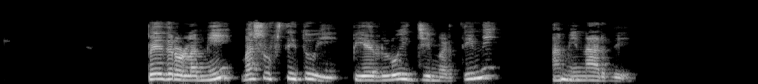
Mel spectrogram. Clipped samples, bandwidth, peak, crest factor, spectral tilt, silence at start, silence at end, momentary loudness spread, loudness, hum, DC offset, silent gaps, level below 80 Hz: under 0.1%; 7.8 kHz; 0 dBFS; 16 dB; -4 dB/octave; 1.5 s; 1.25 s; 12 LU; -15 LUFS; none; under 0.1%; 5.16-5.50 s; -60 dBFS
